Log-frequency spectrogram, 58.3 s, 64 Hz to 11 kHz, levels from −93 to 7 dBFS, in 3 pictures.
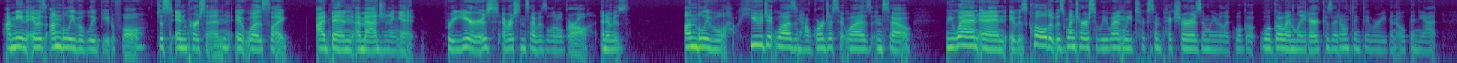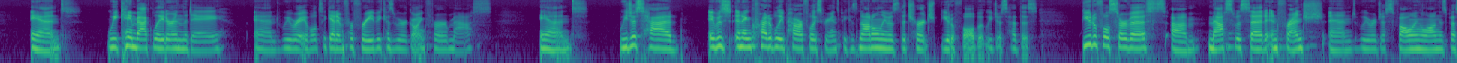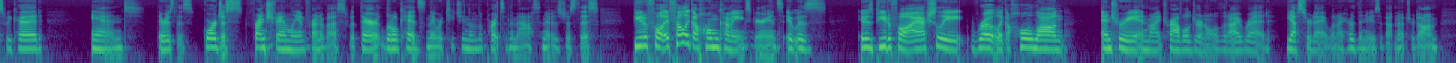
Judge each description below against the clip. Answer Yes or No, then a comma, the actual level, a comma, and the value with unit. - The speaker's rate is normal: No, fast, 210 wpm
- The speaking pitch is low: No, high, 215 Hz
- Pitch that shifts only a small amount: Yes, narrow, 2.3 semitones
